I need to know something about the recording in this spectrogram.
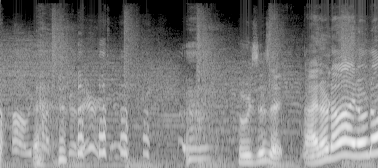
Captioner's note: laughs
